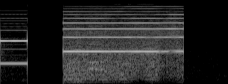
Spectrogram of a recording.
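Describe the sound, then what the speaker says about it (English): On a paint manufacturing site, a fire alarm gives a short electronic tone, pauses briefly, then sounds a loud steady high-pitched buzz for just over a second before cutting off to silence. "The fire alarms sound like this."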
